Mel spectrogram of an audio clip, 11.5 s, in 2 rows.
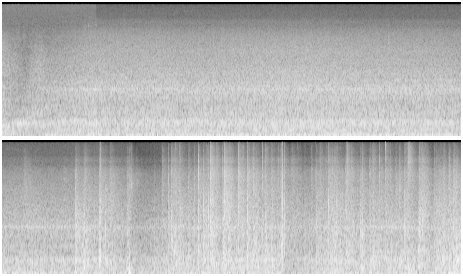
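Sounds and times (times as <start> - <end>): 
mechanical rumble: 0.0 - 11.4
sanded felt hat bodies beaten to remove dust: 6.0 - 11.4.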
